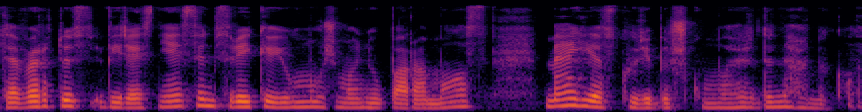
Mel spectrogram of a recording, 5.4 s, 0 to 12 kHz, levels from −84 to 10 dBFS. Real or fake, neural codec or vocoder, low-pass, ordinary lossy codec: fake; autoencoder, 22.05 kHz, a latent of 192 numbers a frame, VITS, trained on one speaker; 9.9 kHz; AAC, 64 kbps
